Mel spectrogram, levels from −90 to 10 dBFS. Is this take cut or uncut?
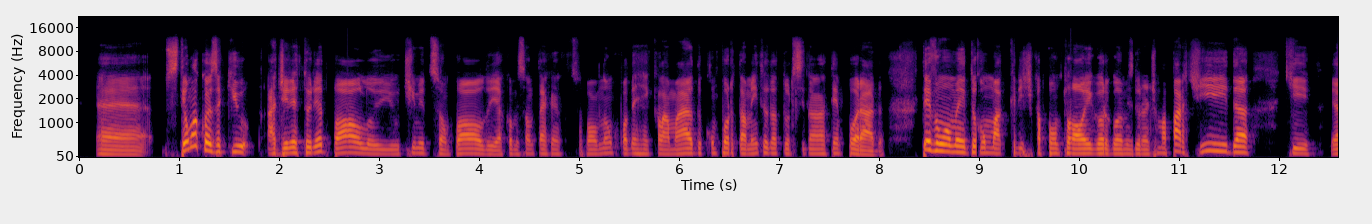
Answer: cut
